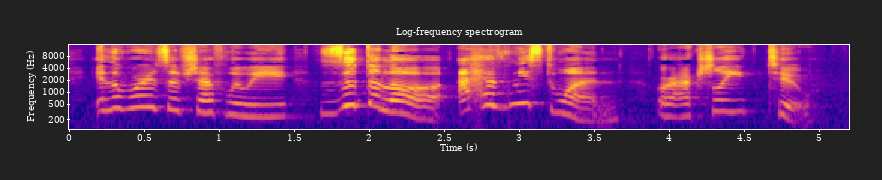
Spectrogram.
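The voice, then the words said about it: Put-on French accent. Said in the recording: “your French accent is pretty decent”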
